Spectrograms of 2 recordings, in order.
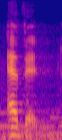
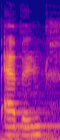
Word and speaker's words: Evon: would also go by Evan it's spelled the same some people pronounce it Eva and some people pronounce it Evan some sources media sources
